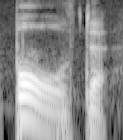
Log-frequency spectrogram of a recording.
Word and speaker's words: bald: ，一个叫 bald，这个念成短音的 O，念成 bold， bold 就是秃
